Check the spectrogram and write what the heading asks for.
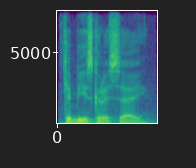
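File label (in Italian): "bischero", dialettale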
